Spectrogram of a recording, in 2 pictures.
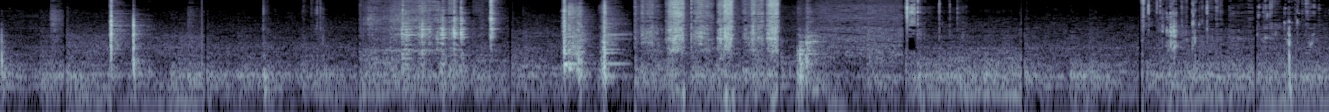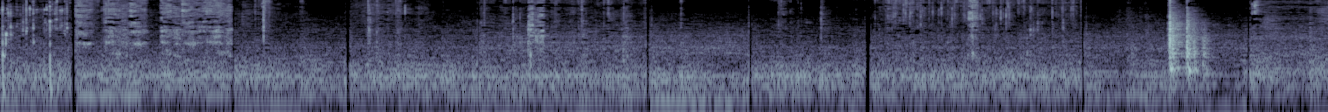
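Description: Kitchen food-prep sounds: sharp knocks and clinks of dishes and utensils being handled, and a wire whisk stirring batter in a metal bowl in a run of quick scrapes about halfway through, over a steady low hum.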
